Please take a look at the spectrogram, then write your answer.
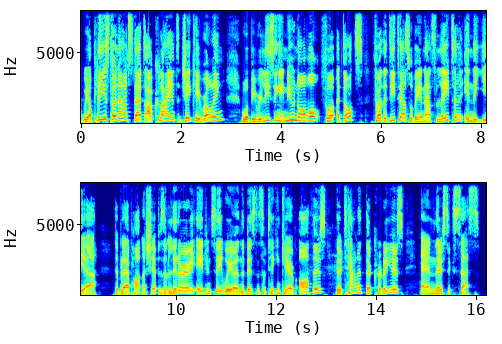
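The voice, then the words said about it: Bad mixed put-on foreign accent. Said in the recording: “What accent is that? ... It's a mix of nonsense. ... it's not good. ... Scandinavian, half ... Scottish, ... Borat. ... Australian, yeah. Borat. It's bad.”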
